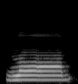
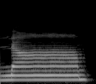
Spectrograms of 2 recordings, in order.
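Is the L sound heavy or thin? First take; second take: heavy; thin. First: The L is heavy with a thick, rounded vowel. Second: The L is thin with a flat, light vowel. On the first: The speaker calls it wrong. "लॉम ऐसे नहीं पढ़ना" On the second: The speaker calls it right. "आवाज फ्लैट जाती है, मोटी नहीं पढ़ेंगे हम इसे"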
